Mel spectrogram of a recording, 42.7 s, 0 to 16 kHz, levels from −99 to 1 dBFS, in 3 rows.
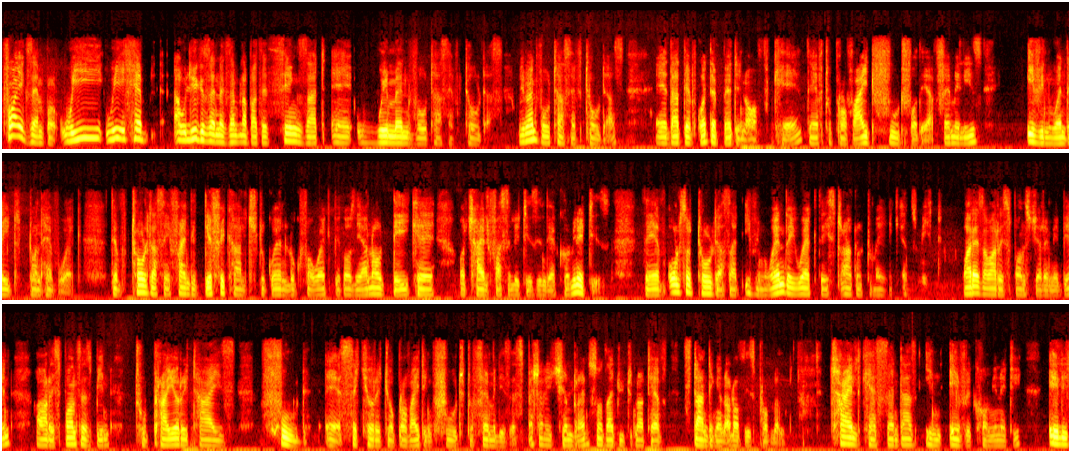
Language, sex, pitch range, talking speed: English, male, 95-125 Hz, 180 wpm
